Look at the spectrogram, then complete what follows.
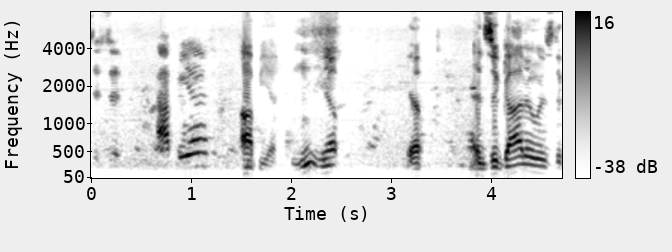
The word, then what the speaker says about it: Appia: And how do you pronounce it? Is it Appia? Appia.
